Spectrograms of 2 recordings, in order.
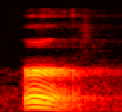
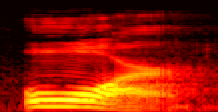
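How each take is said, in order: First: The vowel is reduced to a short weak er. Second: The full vowel is said with a clear R. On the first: "when the or is reduced, it turns into er" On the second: "you bring the tongue up for the R"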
